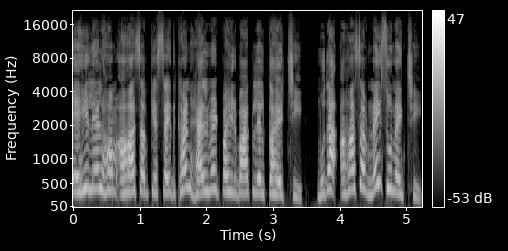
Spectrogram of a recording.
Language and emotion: Maithili, angry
